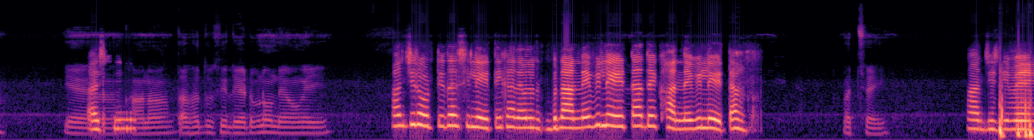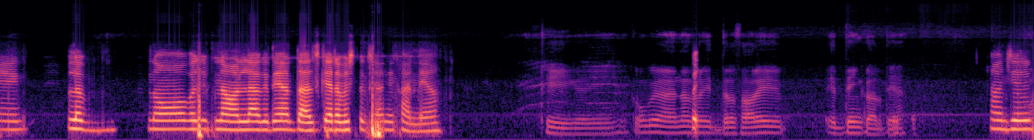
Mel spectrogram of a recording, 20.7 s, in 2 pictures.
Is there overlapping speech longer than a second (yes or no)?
no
